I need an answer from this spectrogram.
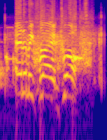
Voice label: announcer axis flag drop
